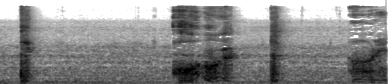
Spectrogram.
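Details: Imitated, not real: adult mimicking people hawking up thick greenish-yellow phlegm to spit; short rough throat-clearing bursts and a drawn-out rasping sound of phlegm being brought up.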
